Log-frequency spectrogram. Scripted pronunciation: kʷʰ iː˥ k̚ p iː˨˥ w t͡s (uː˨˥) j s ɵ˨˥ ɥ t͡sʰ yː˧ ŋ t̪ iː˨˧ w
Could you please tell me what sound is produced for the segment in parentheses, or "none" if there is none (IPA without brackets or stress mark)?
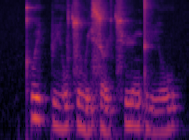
uː˨˥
